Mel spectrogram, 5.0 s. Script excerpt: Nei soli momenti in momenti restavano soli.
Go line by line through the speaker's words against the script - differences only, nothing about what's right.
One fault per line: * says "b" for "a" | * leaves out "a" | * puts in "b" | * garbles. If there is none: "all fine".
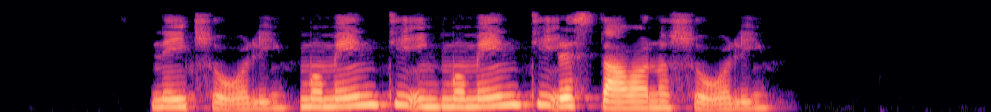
all fine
